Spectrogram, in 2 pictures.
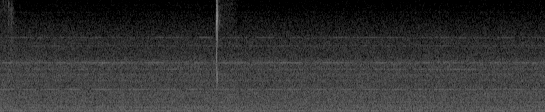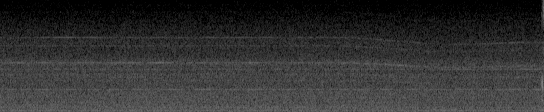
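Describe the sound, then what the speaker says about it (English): A Predator drone's engine drones on steadily in the game DCS, a constant, even hum with a faint whine that holds unchanged from start to finish with no voices. "it looks like a Predator drone"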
